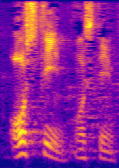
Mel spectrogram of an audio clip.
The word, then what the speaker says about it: Osteen: Osteen or something like? Austin.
